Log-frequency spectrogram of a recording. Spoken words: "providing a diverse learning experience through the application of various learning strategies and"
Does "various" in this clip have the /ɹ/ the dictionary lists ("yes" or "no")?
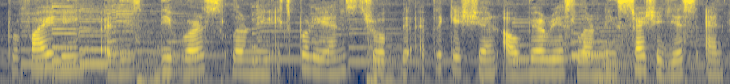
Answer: yes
